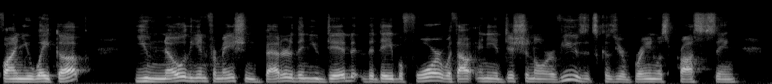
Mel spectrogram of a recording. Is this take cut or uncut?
uncut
